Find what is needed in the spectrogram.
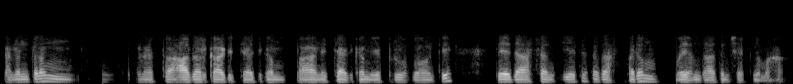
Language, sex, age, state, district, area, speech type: Sanskrit, male, 18-30, Andhra Pradesh, Guntur, urban, conversation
